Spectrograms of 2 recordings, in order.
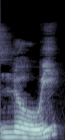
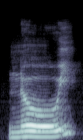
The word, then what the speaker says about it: noi: And then the word for then, which looks like it rhymes, is P-O-I, and now it's open, poi. So, noi, voi, poi. So those three words do not rhyme.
